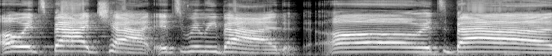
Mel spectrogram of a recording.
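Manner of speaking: high, uneasy, nervous laughter through the words. Streamer reacting to a post with chat, laughing uncomfortably while talking. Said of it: "I'm uncomfortable and just start laughing".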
